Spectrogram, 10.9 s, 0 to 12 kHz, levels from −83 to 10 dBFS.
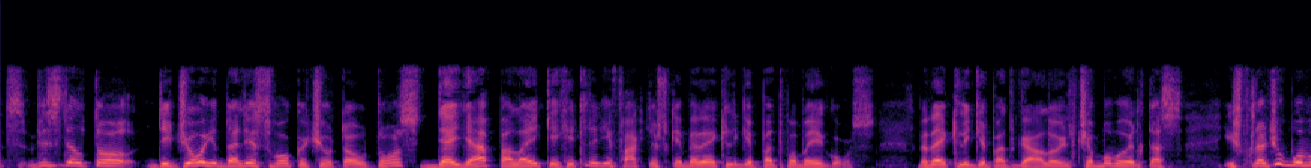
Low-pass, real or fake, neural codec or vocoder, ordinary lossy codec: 7.2 kHz; fake; codec, 16 kHz, 4 kbps, X-Codec, WavLM features, trained on Multilingual LibriSpeech; AAC, 64 kbps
